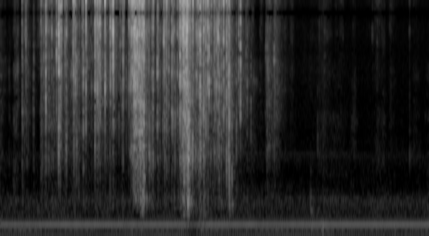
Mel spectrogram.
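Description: Foil wrapper of an Upper Deck hockey card pack being torn open and crinkled by hand: a run of crinkly rips from about a second in to about three and a half seconds in, loudest around the middle, then only faint handling.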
